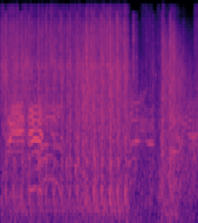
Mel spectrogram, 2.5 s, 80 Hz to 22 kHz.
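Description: MG34 machine gun fire from the video game Company of Heroes 2 rattles in steady rapid bursts for the whole stretch, mixed with other battle noise under a game soundtrack.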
